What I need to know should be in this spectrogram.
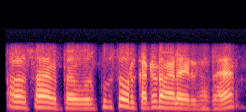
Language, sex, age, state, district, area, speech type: Tamil, male, 30-45, Tamil Nadu, Salem, urban, conversation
